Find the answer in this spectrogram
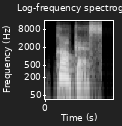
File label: "coccus", Indian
